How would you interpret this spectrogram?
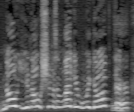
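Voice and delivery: high-pitched imitation of a mother; light, high voice playing mom; mock mom voice. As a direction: put on a high, fussy mom voice. Voices the mom in retold scene.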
